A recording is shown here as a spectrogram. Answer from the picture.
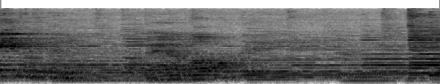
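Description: Acoustic and electric guitars playing a gospel song's instrumental passage between sung lines, softer than the singing around it.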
